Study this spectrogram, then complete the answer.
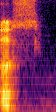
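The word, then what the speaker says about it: us (ус): And I call these species collectively, first I'll spell it, YC. And it's pronounced us.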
